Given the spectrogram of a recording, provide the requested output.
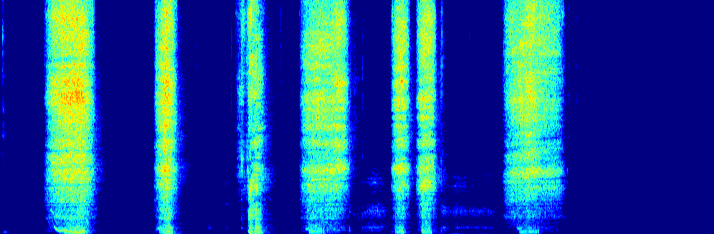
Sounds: Sniff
